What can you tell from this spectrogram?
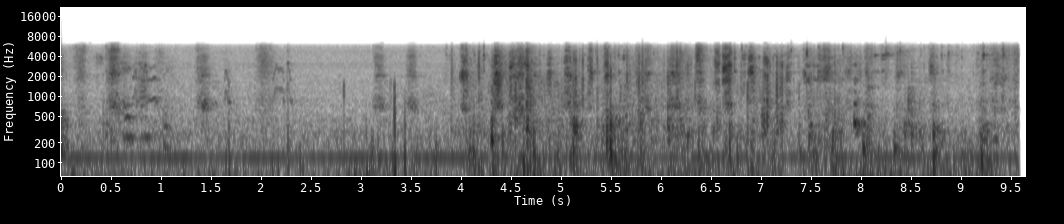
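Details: A 3½-month-old male Shiba Inu plays with his favourite toy, giving short whines, huffs and grumbling noises amid clattering and a low steady hum.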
